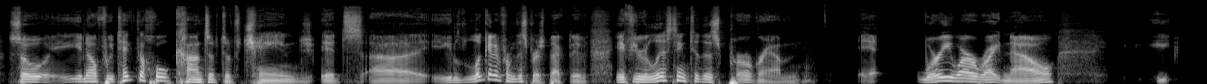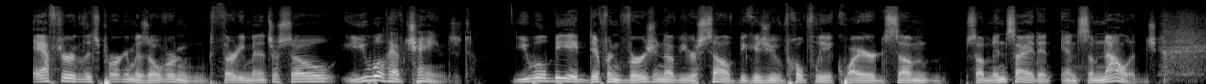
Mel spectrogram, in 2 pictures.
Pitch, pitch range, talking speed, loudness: 110 Hz, 95-135 Hz, 160 wpm, -19 LUFS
